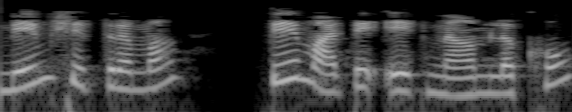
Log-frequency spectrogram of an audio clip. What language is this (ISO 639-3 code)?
guj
